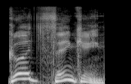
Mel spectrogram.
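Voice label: good thinking, male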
